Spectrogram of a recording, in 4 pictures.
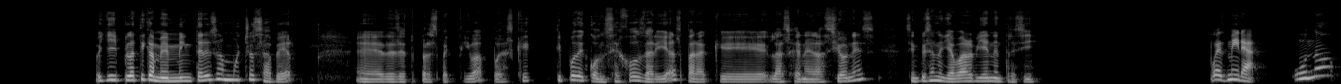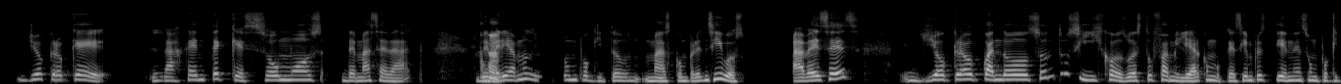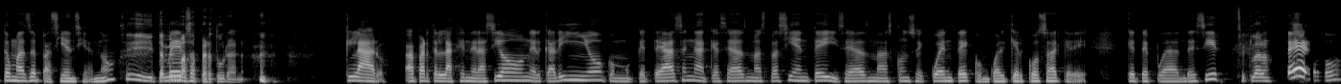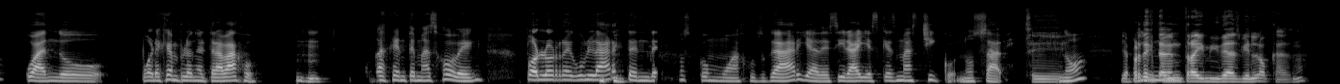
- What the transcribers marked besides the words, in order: tapping; chuckle; other background noise; chuckle
- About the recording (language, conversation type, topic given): Spanish, podcast, ¿Qué consejos darías para llevarse bien entre generaciones?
